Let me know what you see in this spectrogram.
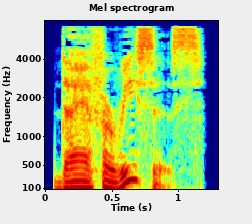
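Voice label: "diaphoresis", British English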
